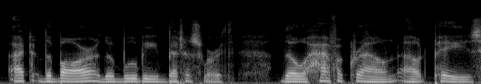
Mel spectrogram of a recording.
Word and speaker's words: Bettesworth: "Sir," says he, "I am Sergeant Bettesworth." In his usual pompous way of pronouncing his name in 3 distinct syllables, "Of what regiment, pray?"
